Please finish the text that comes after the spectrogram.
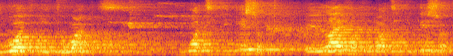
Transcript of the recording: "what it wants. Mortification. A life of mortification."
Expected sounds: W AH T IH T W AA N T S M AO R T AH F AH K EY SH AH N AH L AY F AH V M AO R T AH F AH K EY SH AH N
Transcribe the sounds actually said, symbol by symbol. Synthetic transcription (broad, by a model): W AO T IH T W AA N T M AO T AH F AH K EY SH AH N AH L AY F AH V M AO T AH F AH K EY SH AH N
